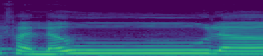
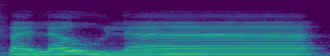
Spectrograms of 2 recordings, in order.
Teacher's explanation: اس کو نرمی سے پڑھا جاتا ہے، اس کا مطلب یہ ہے نرمی سے پڑھنا، لین نرمی سے پڑھنا، اور اس کو لمبا نہیں کیا جاتا۔ یعنی کہ اگر کوئی پڑھے فلولا تو اس نے بالکل بڑی غلطی کر دی، یہ ہے فلولا، اس طریقے سے پڑھا جائے گا، ٹھیک ہے۔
